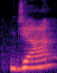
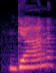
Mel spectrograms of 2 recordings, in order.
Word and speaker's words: ज्ञान: इस नियम के अनुसार इसका शुद्ध उच्चारण ज्य JYA जैसा होगा।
